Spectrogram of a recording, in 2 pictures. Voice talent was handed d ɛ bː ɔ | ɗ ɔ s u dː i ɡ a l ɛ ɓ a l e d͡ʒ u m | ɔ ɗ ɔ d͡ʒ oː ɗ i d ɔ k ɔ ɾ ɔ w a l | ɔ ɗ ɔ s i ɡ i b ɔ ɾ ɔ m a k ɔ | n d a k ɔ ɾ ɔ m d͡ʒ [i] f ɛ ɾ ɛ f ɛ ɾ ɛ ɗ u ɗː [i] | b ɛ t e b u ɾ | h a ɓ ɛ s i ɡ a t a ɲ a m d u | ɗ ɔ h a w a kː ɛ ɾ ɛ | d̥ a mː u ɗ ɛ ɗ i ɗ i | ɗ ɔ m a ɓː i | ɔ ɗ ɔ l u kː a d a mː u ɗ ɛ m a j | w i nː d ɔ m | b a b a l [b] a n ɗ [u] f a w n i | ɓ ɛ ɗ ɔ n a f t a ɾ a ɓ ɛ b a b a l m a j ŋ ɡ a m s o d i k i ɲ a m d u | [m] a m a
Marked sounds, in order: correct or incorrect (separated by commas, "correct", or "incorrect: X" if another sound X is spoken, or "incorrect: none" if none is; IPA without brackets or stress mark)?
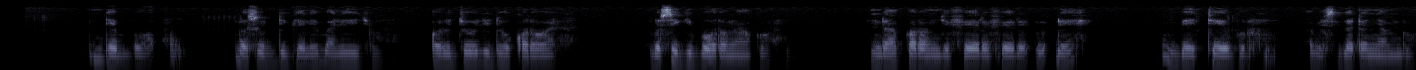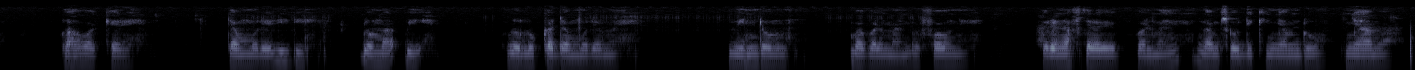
incorrect: ɛ, incorrect: ɛ, incorrect: m, incorrect: ɔ, incorrect: ɲ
